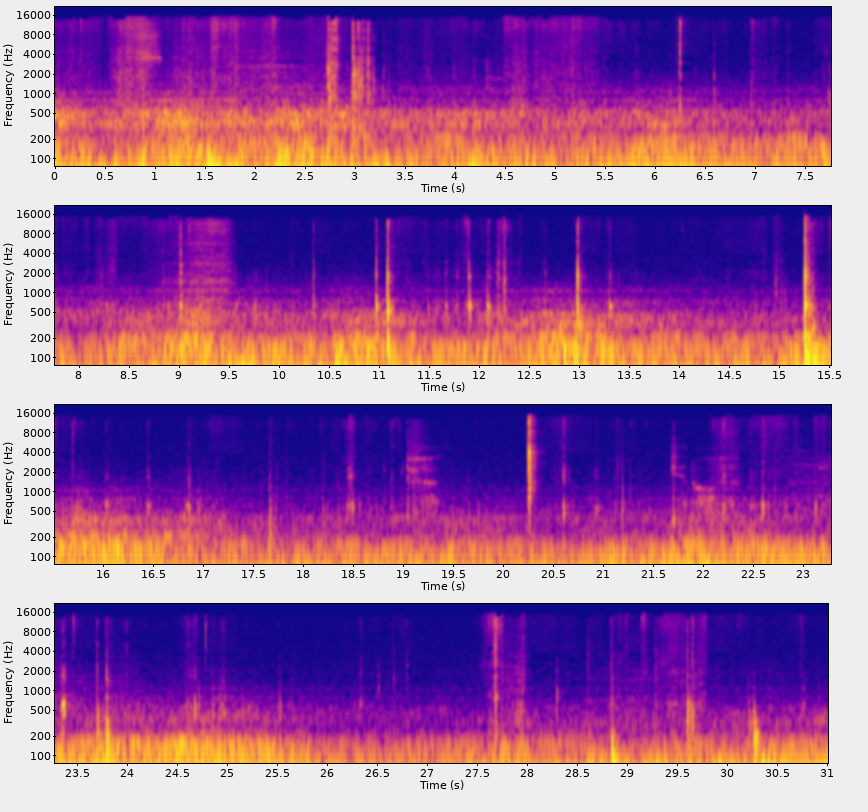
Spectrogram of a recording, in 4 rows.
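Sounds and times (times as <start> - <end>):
steady low hum: 0.0 - 31.0
brush scraping on paper: 0.5 - 2.6.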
